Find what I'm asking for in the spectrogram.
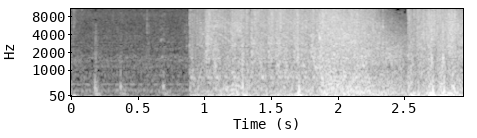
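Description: Rapid automatic gunfire from the online shooter Point Blank bursts in after a quiet moment with faint steps, a dense sustained volley that stays loud and close to the end.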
